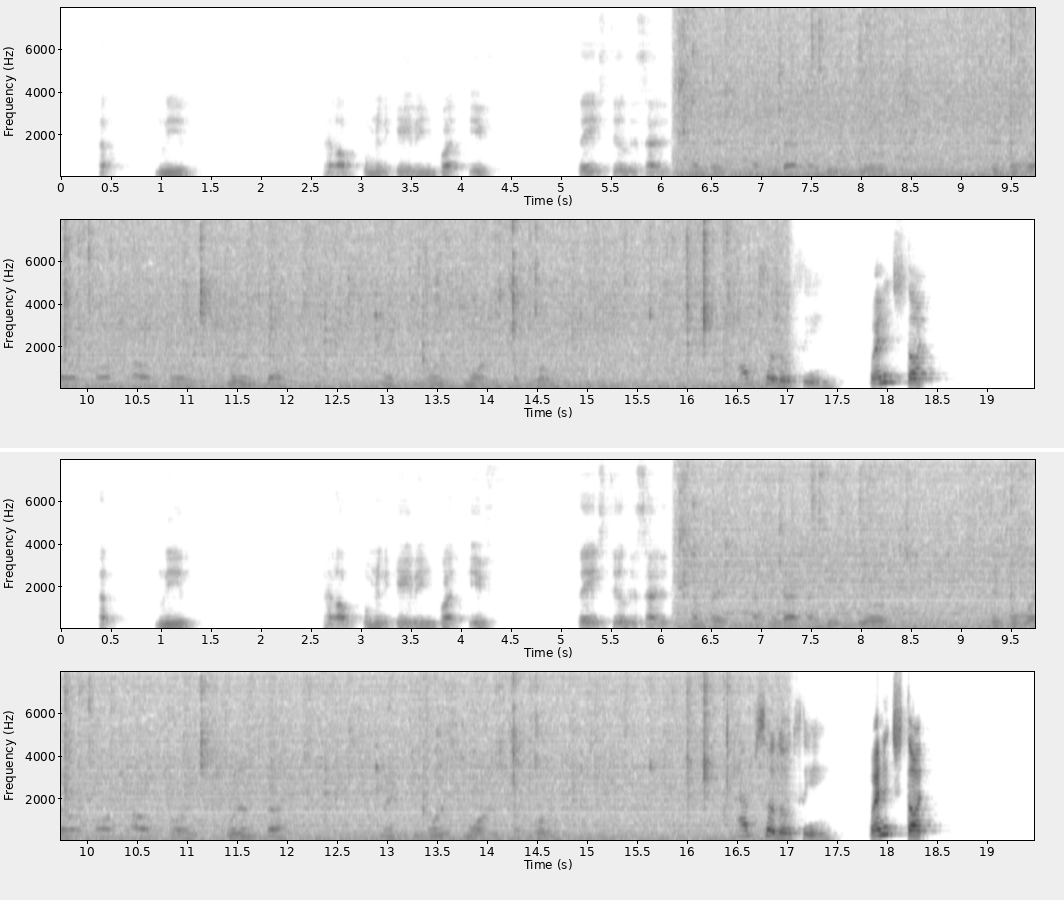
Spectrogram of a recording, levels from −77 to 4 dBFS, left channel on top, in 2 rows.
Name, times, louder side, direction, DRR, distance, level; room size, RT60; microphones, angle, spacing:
voice 1, 0.9-1.3 2.6-4.3 5.2-8.4 9.3-12.1 12.9-14.8, right 2 dB, 20° right, 0.6 m, -43 dB
sound 1, 6.1-17.0, left 1 dB, 35° left, 1.2 m, -38 dB
voice 2, 16.5-17.5 17.8-18.4, right 7 dB, 85° right, 0.5 m, -29 dB
6.6 x 3.5 x 4.4 m
head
